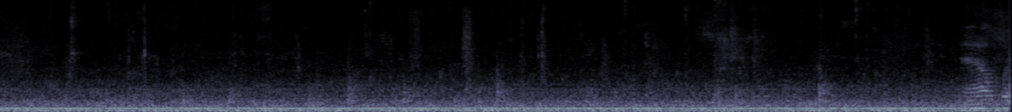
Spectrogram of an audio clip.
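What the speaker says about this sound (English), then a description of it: "So I'm going to write that back up here." A lecturer writes on a board during an anatomy and physiology class, producing faint, scattered scratchy strokes half-buried under a constant low room hum and the lecturer's speech.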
